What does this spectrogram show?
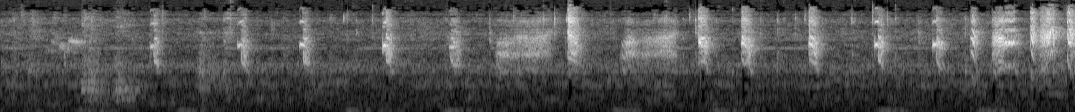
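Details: Long-tailed shrike, a kept songbird, singing: harsh squawking notes and brief chirps repeated in a steady rhythm of about three per second, with faint low thumps underneath.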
